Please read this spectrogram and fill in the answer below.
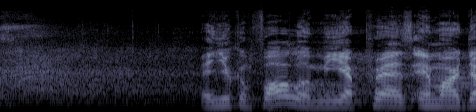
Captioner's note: applause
